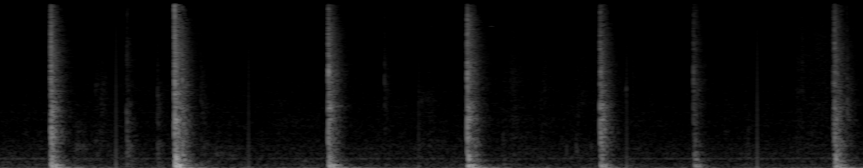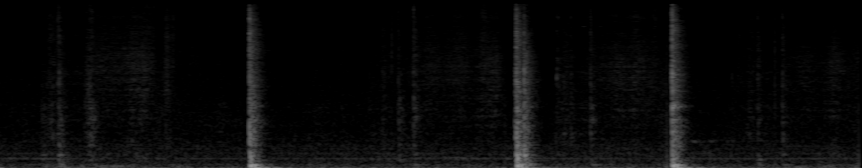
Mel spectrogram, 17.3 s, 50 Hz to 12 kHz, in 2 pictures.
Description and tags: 016-Hitting alarm clock
Blumlein stereo (MKH 30) recorded with AETA 4Minx inside a Parisian flat, edited (creating some clicks)
Hit, plastic, object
